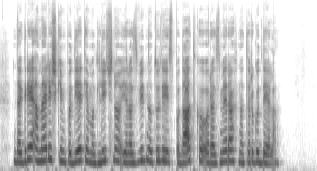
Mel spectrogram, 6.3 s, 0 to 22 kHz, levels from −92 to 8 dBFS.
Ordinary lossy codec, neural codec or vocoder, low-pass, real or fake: none; none; none; real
